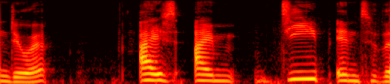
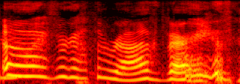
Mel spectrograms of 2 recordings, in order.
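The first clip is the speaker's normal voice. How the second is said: high laughing airhead voice; ditzy voice; 6 semitones higher, 3 dB louder than usual. Retold or imitated. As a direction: ham up the dim girlfriend. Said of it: "make Sarah sound a little vapid".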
